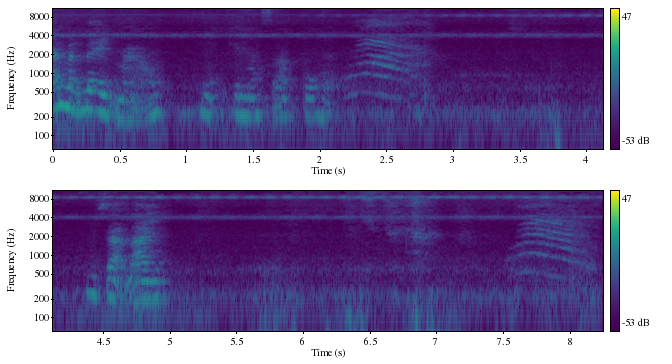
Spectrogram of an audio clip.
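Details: Pet cats at home during a body massage give short, repeated meows with curved, sliding harmonics, interleaved with a woman's soft speech and faint room hum indoors.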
